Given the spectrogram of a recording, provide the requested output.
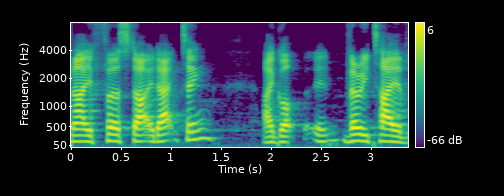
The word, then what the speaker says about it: Gott: name is got um but in my accent I wouldn't pronounce the T I'd say my name is and I so when I first started acting I got very tired like a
